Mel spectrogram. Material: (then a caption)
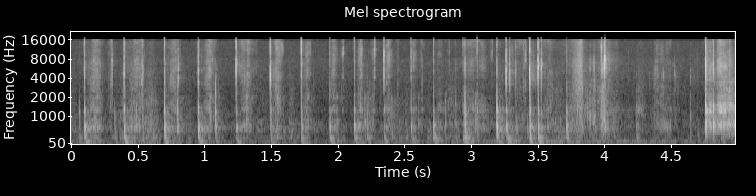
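Cardboard. Long red-painted fingernails tap and scratch the stiff, gold-striped cardboard cover of a closed spiral planner held up in the hands. About twenty quick, crisp clicks and short scrapes follow one another, each dying away almost at once, with a slightly louder flurry at the end.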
